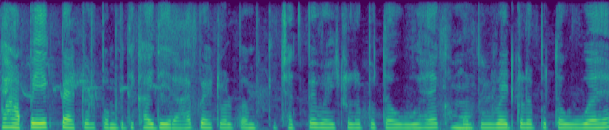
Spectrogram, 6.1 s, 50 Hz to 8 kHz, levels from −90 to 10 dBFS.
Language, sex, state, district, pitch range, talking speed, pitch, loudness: Hindi, female, Uttar Pradesh, Deoria, 230-245 Hz, 255 wpm, 235 Hz, -18 LUFS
